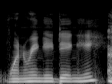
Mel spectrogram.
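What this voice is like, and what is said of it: Imitates a nasal telephone operator voice. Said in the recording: “I was going to do my imitation.”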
